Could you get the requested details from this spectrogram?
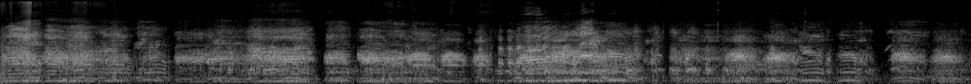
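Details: Male and female Toulouse geese meeting in a backyard, calling in a busy chorus of rapid, overlapping harsh honks and cackles, around three per second, with brief dips between bursts.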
